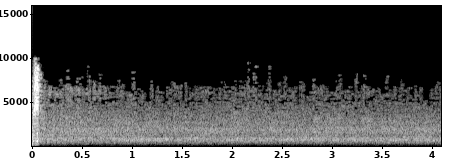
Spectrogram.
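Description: Steady, faint background hiss with no distinct events.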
